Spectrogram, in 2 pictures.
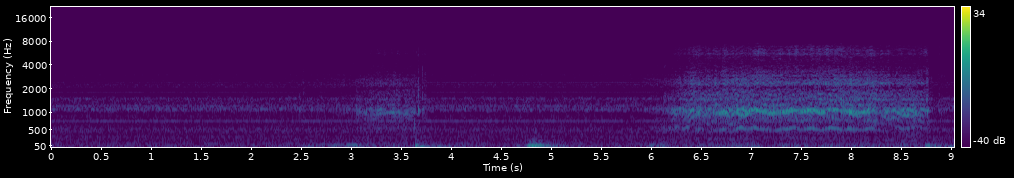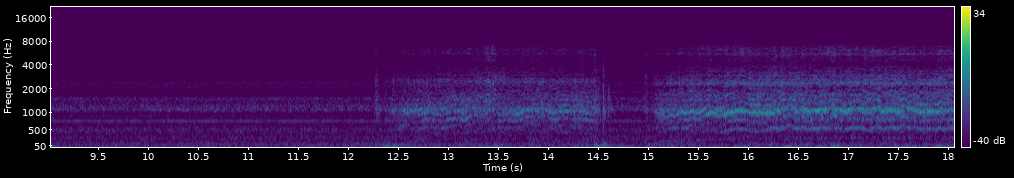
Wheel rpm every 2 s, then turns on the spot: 0, 10, 10, 60, 20, 0, 40, 40, 70.
none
